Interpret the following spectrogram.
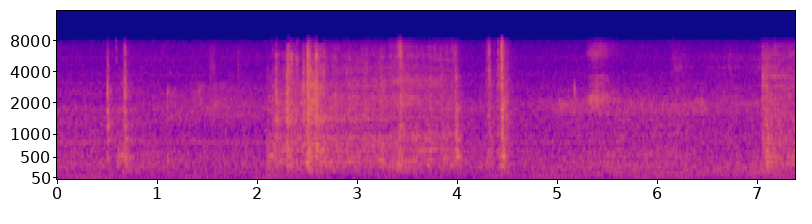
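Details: PS3 with a disc in, noise started today: quiet, irregular whirring and scraping bursts come and go as the disc spins; rough mechanical noise from the drive, cause unclear.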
